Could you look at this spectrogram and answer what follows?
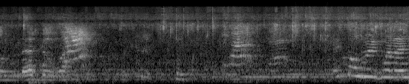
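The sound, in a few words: water pouring and overflowing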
